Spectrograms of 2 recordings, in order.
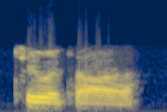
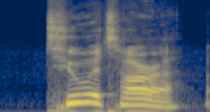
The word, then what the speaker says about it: Tuatara: Tuatara? You must know. How do you say that in the Australian Baseball League? – Yeah, Tuatara. – Tuatara.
